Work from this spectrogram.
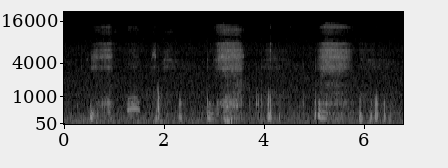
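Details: Sleeping French Bulldog puppy snoring and snorting in repeated breathy bursts about every two seconds, mixed with short wheezy squeaks and clicks; a person speaks briefly.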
